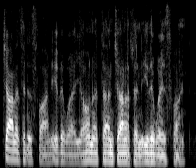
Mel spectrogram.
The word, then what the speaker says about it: Yonatan: God helps now Rabbi someone's telling me that I miss I'm mispronouncing your name that it's yonatan not Jonathan you I I wrote on my screen Jonathan or you the truth is in Hebrew it's johannatan but either way is fine it's Jonathan is fine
